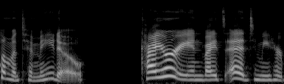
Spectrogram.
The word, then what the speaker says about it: Kaory: It's Kaory. Will he ever say her name correctly? Kaory.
